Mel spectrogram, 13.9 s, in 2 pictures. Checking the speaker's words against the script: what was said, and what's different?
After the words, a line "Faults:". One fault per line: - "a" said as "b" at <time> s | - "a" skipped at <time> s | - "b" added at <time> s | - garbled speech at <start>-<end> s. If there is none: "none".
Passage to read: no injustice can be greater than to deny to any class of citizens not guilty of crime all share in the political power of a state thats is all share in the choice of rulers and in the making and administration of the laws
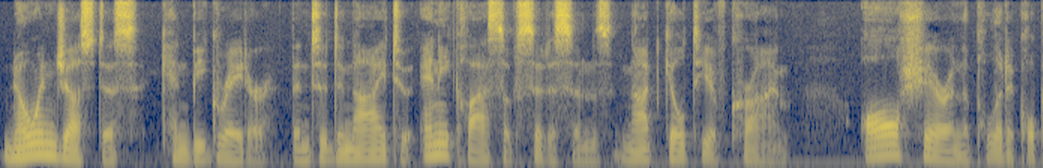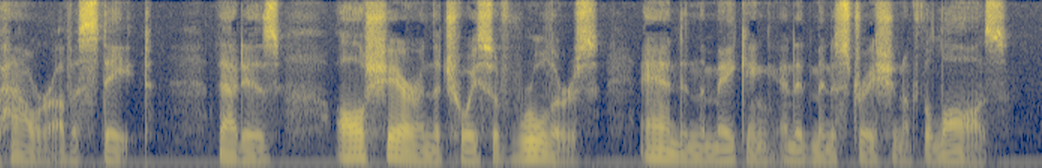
no injustice can be greater than to deny to any class of citizens not guilty of crime all share in the political power of a state that is all share in the choice of rulers and in the making and administration of the laws
Faults:
- "thats" said as "that" at 8.4 s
